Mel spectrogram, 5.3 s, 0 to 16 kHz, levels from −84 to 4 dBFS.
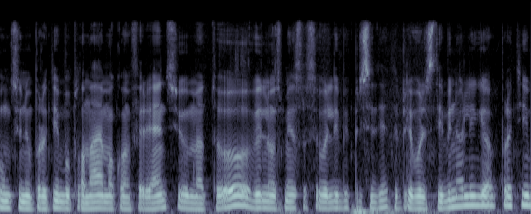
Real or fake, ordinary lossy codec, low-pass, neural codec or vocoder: real; AAC, 96 kbps; 10.8 kHz; none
